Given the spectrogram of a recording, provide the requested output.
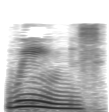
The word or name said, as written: Wemyss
